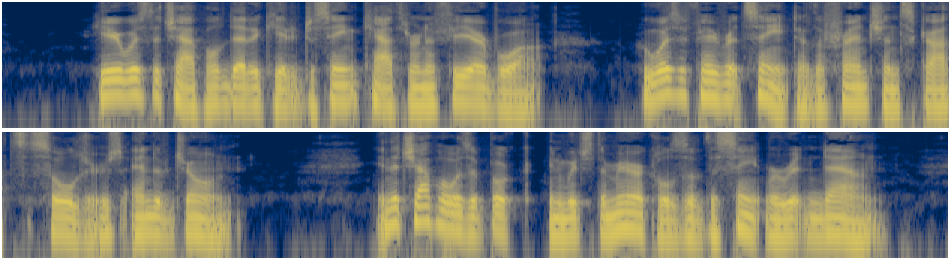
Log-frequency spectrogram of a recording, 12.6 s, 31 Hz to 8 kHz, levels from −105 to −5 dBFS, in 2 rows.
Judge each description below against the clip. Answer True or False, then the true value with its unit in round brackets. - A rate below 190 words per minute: False (195 wpm)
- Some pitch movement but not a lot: True (3.8 semitones)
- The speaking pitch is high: False (95 Hz)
